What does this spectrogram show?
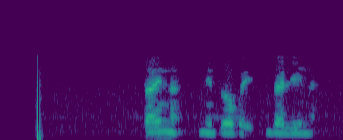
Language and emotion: Russian, neutral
